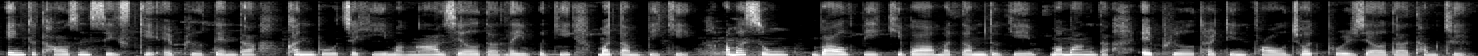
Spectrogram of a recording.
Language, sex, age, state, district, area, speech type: Manipuri, female, 18-30, Manipur, Kangpokpi, urban, read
